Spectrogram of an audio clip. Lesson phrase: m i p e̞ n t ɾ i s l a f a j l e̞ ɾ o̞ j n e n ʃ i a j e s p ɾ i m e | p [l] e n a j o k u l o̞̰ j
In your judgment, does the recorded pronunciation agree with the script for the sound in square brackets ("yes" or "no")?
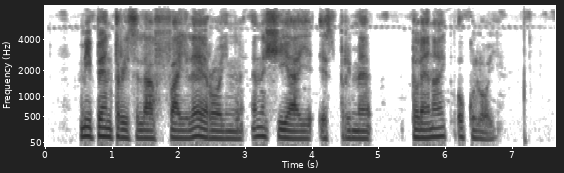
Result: yes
